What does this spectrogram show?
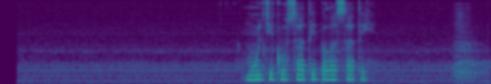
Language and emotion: Russian, neutral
